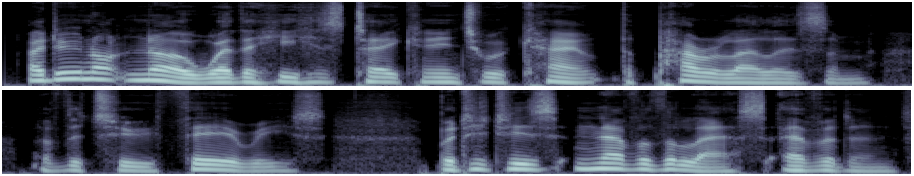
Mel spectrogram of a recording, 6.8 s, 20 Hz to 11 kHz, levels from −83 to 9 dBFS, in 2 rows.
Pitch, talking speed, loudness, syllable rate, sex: 135 Hz, 185 wpm, -18 LUFS, 5.7 syllables/s, male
